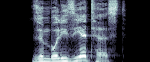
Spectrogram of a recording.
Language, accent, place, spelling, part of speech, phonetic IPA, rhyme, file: German, Germany, Berlin, symbolisiertest, verb, [zʏmboliˈziːɐ̯təst], -iːɐ̯təst, De-symbolisiertest.ogg
- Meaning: inflection of symbolisieren: 1. second-person singular preterite 2. second-person singular subjunctive II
